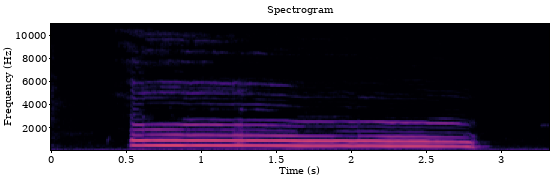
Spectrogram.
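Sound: voice imitating whale song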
